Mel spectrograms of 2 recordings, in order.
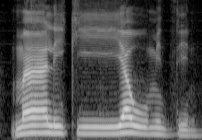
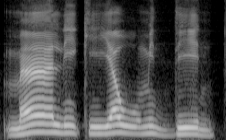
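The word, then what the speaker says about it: مَالِكِ يَوْمِ الدِّينِ: Maliki yaumiddin n ya seolah-olah ya-nya itu ada sukun ada tasdidnya Maliki yaumiddin seolah-olah dia ada tasdidnya maka ini berarti masuk dalam kategori lahan Khafi tetap bermakna sang raja untuk Hari pembalasan Meskipun cara baca dia keliru harusnya Maliki yaumiddin karena di situ tidak ada tasydid tapi kalau dia panjangkan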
